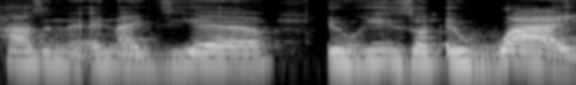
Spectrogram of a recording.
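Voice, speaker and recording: The speaker has a Cameroonian accent. The pace is fairly slow. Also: woman. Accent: Cameroonian francophone English. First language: French. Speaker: network marketing entrepreneur. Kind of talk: live stream interview.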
